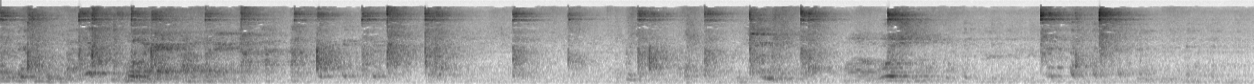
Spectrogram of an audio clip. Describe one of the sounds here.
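A table tennis ball clicks back and forth off paddles and the table in a quick rally.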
